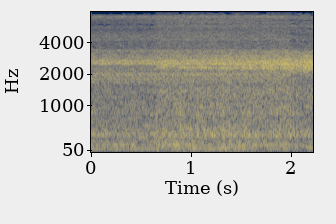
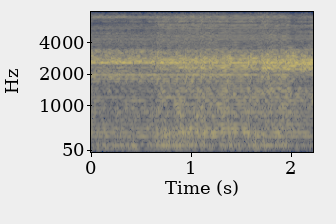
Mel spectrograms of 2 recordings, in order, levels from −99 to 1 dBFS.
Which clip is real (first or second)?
first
